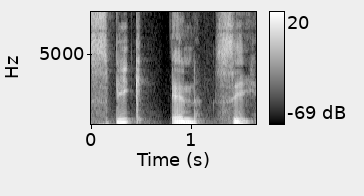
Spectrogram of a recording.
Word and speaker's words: Speak and See: It's Speak and See.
